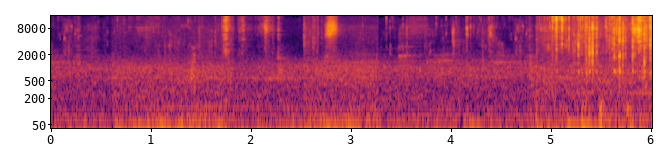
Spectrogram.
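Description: Knife cutting through the crisp crust and meat of a whole tandoor-roasted lamb on a wooden board, with small clicks and scrapes, and a louder cluster of cracks near the end as the meat is torn apart.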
